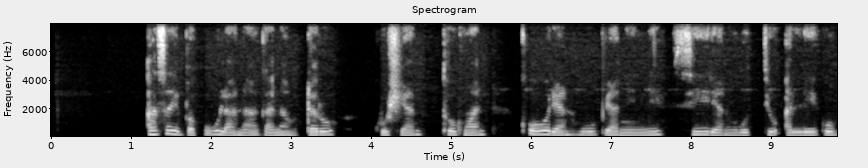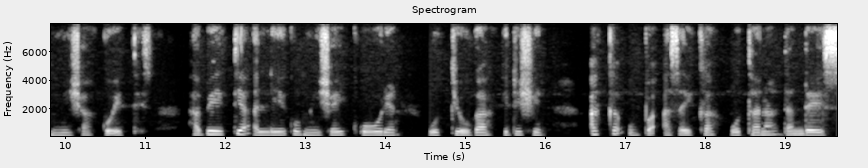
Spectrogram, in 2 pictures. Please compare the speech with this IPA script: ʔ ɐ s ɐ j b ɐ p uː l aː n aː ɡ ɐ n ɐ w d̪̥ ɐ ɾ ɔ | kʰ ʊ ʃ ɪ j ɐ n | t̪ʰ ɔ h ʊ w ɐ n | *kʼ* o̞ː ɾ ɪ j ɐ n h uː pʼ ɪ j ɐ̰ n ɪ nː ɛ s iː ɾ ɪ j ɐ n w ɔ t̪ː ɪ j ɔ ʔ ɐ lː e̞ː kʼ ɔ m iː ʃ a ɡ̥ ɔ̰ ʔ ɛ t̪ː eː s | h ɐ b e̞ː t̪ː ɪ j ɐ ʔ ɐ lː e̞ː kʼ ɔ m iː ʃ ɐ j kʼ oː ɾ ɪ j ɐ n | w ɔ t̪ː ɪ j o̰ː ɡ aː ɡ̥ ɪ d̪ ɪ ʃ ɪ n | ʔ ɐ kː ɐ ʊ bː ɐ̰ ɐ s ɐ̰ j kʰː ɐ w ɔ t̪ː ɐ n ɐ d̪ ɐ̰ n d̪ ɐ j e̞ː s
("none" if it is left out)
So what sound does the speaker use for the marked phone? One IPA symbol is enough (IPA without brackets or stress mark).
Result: kʼ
